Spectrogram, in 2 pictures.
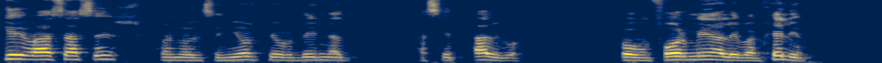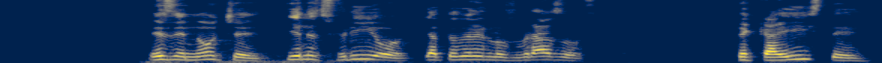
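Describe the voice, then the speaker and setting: A preacher with a high, dark-toned voice delivers a sermon with dramatic swings between loud urging and near-hushed lines. The sound is dry and close, with no room echo. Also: male voice, slow pace, long pauses.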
